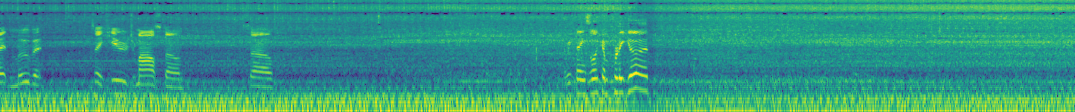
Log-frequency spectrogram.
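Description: A car engine idles with a steady, deep rumble close by.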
